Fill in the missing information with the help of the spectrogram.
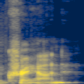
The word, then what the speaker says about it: crayon: I know you have lots of burning things to say about the, and I'm probably going to say this wrong, apparently, but crown. – Crown. – Okay. It has two syllables, but my mouth just won't do it. – So crayon.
